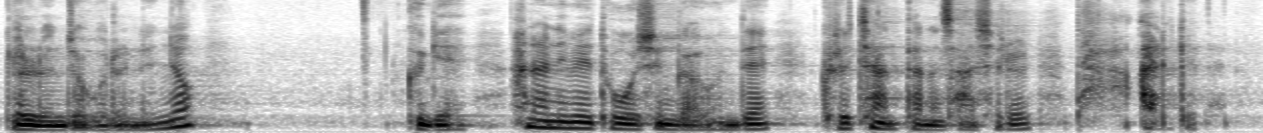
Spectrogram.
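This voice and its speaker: A middle-aged male pastor preaching a dawn service sermon in a church, earnest, often sinking to a soft near-whisper to stress a point. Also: fairly low pitch, a little fast, gravelly. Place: church sanctuary.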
